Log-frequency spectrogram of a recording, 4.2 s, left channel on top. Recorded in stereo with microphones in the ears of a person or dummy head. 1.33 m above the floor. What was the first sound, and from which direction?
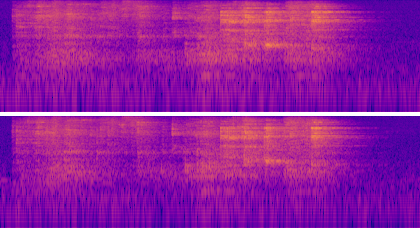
Keys jangling, 10° right (ahead or behind).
